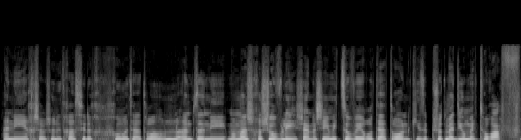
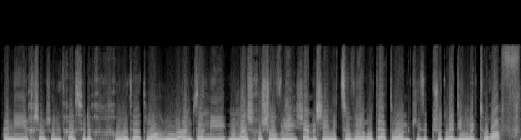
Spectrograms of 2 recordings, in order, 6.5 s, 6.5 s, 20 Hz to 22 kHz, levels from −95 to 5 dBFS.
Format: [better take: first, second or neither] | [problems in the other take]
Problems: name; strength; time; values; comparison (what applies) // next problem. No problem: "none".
first | distortion; heavy; 31% of the sound clipped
